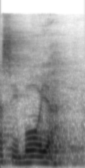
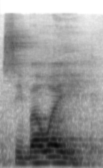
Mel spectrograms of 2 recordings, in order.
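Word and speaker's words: سيبويه: Menurut ahlul hadis bacanya Siboyah. Menurut sebagian ulama bacanya Sibawai.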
